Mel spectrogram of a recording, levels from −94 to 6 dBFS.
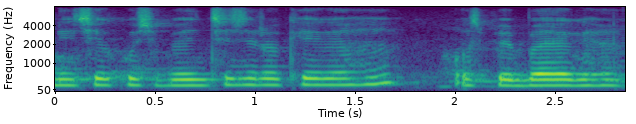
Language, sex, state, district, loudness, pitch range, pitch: Hindi, female, Bihar, Vaishali, -17 LUFS, 205-225 Hz, 220 Hz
